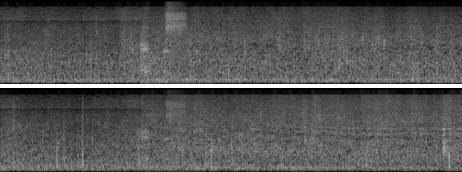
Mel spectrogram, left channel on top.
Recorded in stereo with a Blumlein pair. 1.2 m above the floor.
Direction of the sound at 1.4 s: 25° left.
